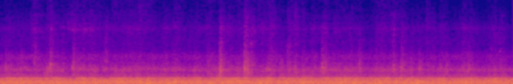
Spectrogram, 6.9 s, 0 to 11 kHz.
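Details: JR Kyushu 303 series set K01, car 4 MoHa 303-1, recorded directly above the Hakata-end bogie between Shimoyamato and Hatae: loud steady rumble with a heavy droning groan and shudder over the rail clatter. Abnormal traction motor noise with heavy vibration.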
